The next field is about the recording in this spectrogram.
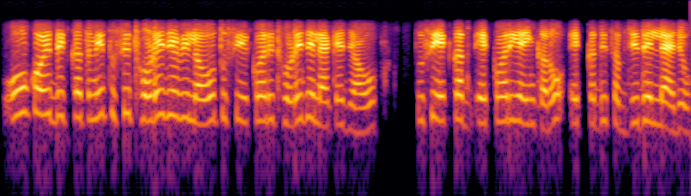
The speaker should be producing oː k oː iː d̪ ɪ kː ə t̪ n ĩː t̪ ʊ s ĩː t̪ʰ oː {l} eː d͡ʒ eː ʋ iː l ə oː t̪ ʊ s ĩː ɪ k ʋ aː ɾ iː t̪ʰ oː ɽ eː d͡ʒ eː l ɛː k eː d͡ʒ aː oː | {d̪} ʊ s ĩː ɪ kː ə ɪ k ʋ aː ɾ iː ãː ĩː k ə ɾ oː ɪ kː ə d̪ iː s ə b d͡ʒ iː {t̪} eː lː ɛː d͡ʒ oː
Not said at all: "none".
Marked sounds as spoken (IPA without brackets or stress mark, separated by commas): ɽ, t̪, d̪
